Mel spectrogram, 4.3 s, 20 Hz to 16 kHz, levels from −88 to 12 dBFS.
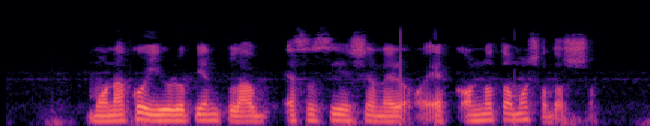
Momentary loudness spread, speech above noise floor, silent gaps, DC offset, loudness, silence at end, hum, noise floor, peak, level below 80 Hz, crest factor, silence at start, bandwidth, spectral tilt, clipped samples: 11 LU; 31 dB; none; under 0.1%; -20 LUFS; 0.45 s; none; -50 dBFS; -2 dBFS; -50 dBFS; 18 dB; 0.35 s; 6.8 kHz; -8.5 dB/octave; under 0.1%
